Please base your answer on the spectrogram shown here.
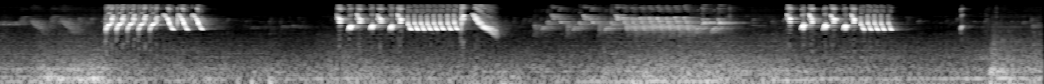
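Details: Close-range song of a tame European goldfinch coming into breeding condition: several bursts of rapid, bright twittering, one ending in a sharp downslurred note, interspersed with softer drawn-out high tones and short silences.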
